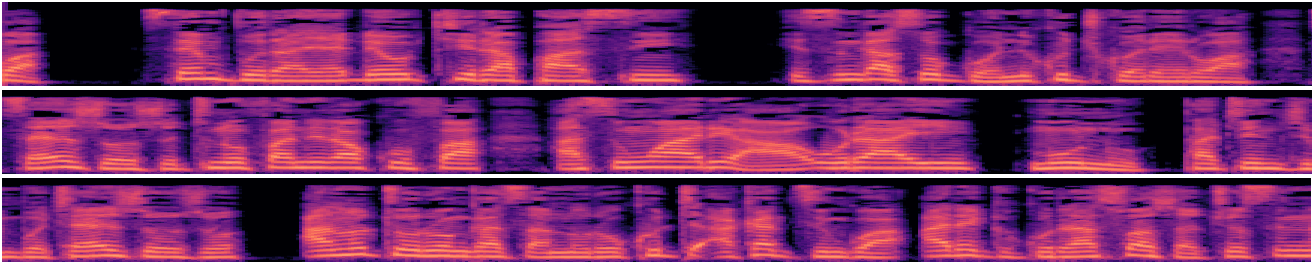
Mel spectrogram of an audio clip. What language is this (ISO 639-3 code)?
sna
